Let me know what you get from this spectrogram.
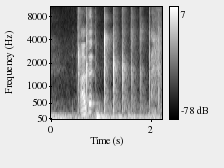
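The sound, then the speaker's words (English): A brief vocal sound, then a run of about seven sharp hand claps close to the microphone, steady and fairly quick, each one crisp and loud against a quiet low hum. “This might be the third episode in a row where you've just given that fucking that clapping.”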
